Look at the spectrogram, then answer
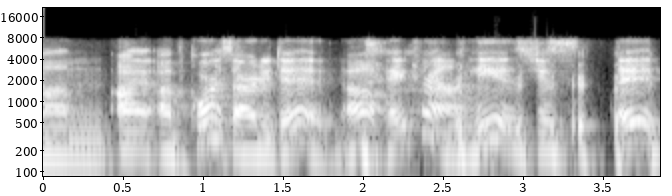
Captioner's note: laugh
